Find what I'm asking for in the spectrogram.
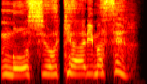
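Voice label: LOW MOOD, Japanese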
